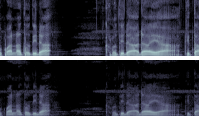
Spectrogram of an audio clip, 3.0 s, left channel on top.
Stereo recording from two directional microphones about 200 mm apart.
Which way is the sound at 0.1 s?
50° left (ahead or behind).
